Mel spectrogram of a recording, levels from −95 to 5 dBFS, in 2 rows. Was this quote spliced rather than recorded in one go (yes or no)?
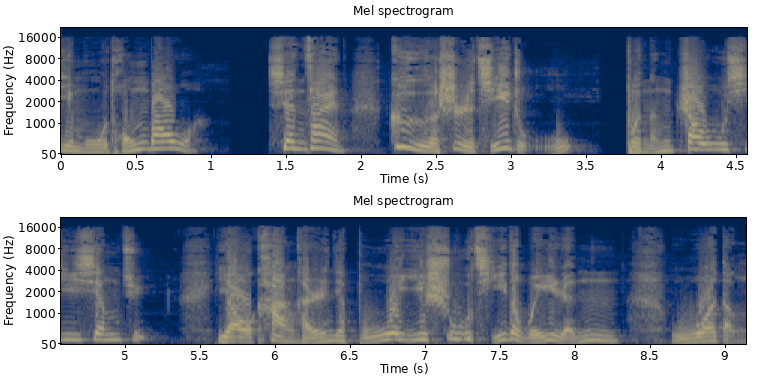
no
